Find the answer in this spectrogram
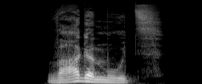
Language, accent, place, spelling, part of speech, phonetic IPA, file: German, Germany, Berlin, Wagemuts, noun, [ˈvaːɡəˌmuːt͡s], De-Wagemuts.ogg
- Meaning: genitive singular of Wagemut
